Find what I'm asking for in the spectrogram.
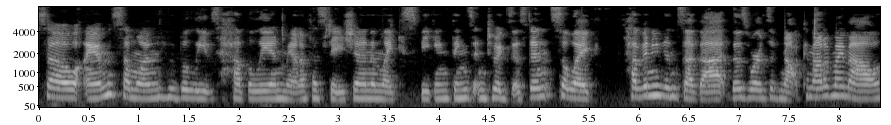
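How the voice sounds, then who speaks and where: Woman with an American accent, medium pitch, a bright, sharp tone, fairly even intonation, a fairly quick pace and hardly any pauses. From US South, Nashville. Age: 20s. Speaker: content creator. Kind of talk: casual chat.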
